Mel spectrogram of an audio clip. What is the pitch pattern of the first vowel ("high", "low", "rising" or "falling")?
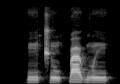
high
